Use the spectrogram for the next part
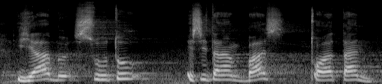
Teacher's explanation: ہم نے سین کے ساتھ پڑھنا ہے، سیٹی کے ساتھ پڑھنا ہے، سواد نہیں پڑھنا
